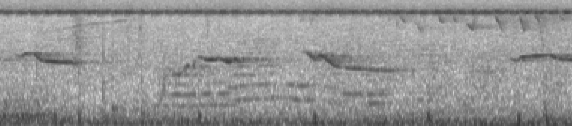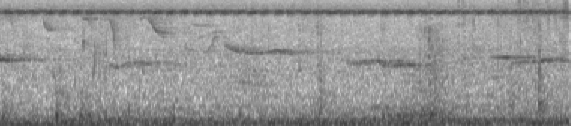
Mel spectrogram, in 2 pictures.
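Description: Birds calling with repeated short downward-sliding chirps, about one a second, over a steady high whine and a low steady hum.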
